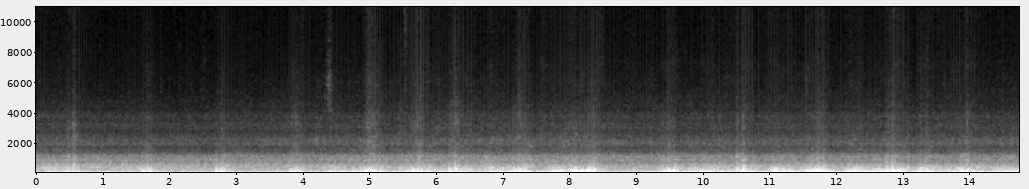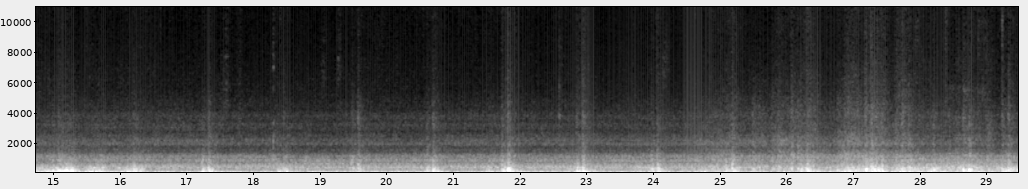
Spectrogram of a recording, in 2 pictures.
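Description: Cabin running noise of a JR Hokkaido 721 series 3000-subseries electric train under way: a steady low rumble of wheels and running gear, with irregular clicks as the wheels pass over rail joints.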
